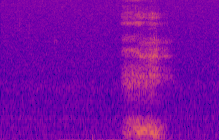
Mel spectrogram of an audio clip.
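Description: A man clears his throat once, a short burst about a second in.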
